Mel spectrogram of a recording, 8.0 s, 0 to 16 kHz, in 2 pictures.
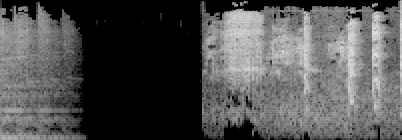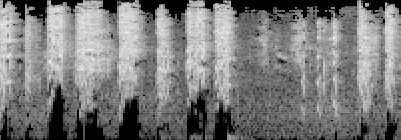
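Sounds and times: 
monk parakeet squawking: 0:02.0 - 0:08.0.

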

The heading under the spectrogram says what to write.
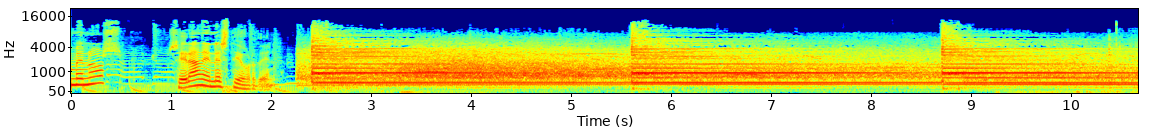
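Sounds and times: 
speech: 0:00.0 - 0:02.3
clock tower bell quarter chimes before midnight bells: 0:02.3 - 0:04.6, 0:05.5 - 0:10.6.

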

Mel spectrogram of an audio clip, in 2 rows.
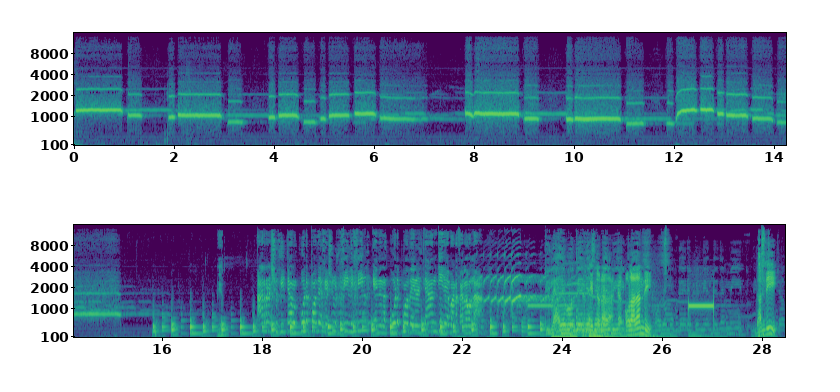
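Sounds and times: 
person whistling a bright wandering melody: 0:00.0 - 0:15.2, 0:18.0 - 0:27.2
plucked musical notes: 0:15.8 - 0:27.4
speech: 0:18.4 - 0:26.2, 0:28.0 - 0:28.4.

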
